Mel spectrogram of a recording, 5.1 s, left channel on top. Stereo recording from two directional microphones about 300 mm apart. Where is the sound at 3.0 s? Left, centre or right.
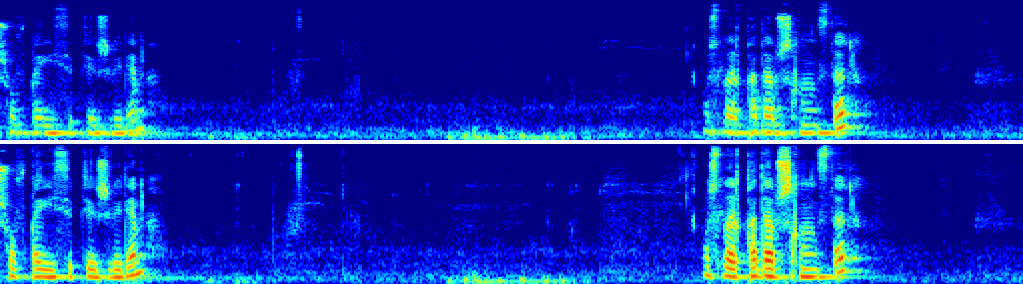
Centre.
